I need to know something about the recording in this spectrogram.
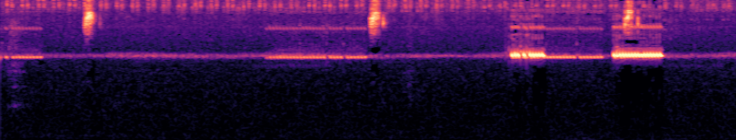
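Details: Continuous shrill cricket trill from a rose bush where a grasshopper also sings, with two short louder pulses near the end and scattered brief high rasping bursts above the steady tone.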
